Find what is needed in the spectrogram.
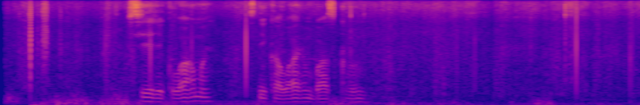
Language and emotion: Russian, neutral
